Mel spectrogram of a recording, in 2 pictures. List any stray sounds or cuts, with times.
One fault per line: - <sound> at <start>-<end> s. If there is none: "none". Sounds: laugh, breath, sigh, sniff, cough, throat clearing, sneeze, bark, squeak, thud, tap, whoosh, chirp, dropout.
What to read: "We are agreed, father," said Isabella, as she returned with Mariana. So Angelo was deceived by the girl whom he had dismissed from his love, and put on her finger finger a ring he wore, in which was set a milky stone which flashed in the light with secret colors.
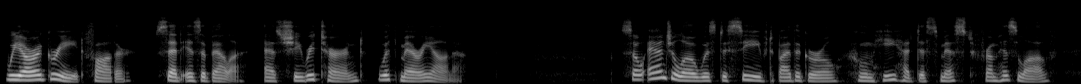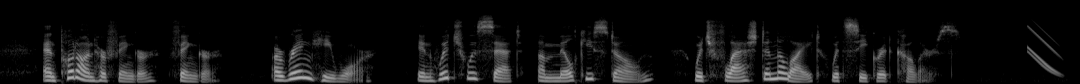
- chirp at 21.1-21.5 s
